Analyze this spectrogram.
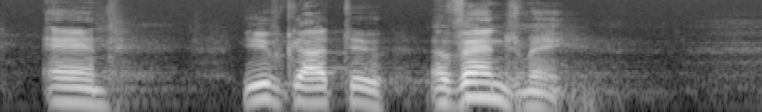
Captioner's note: none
